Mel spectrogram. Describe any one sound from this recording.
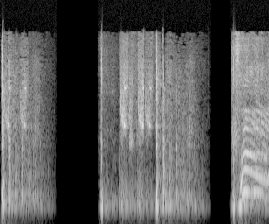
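A tennis racket strikes a ball.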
